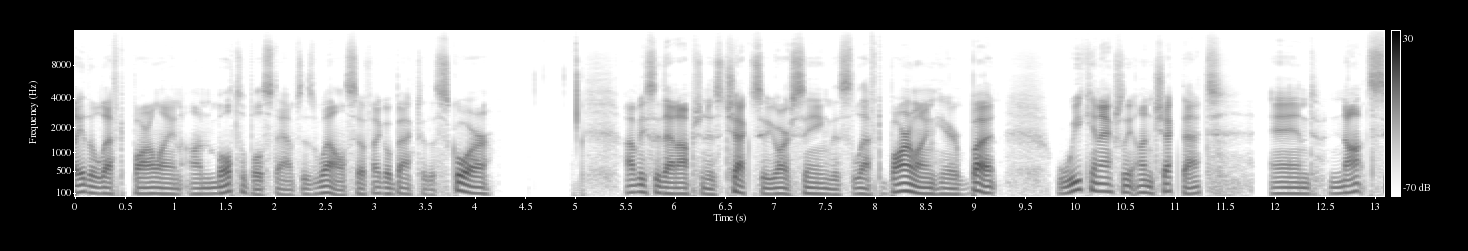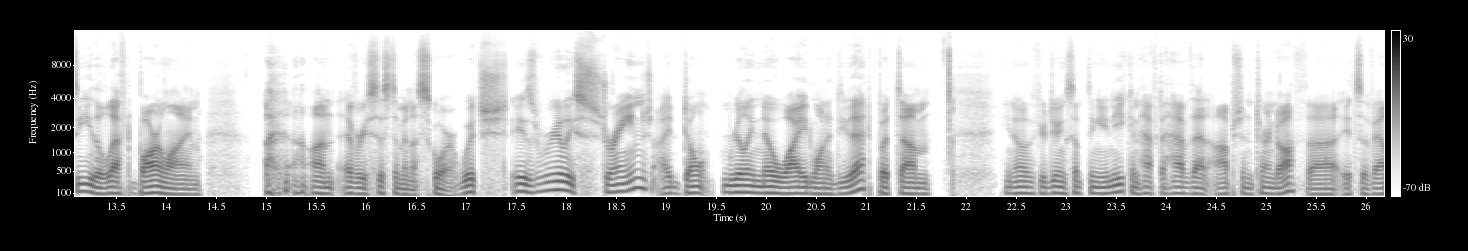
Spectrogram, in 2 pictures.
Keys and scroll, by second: 3.7 alt+super+/, 5.9 super+=, 8.8 alt+super+a.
